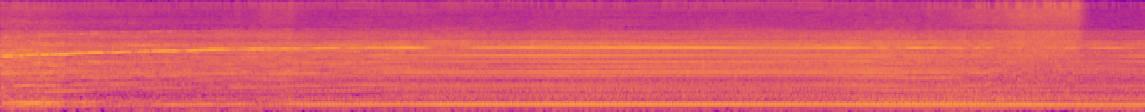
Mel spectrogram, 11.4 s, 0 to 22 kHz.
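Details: J&LNG 58 steam locomotive's newly added roof-top appliance, at about 110 psi steam: high, steady whine that climbs then holds an even pitch over a soft steam hiss; turbine spins up and runs smoothly, quieter in person than recorded.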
